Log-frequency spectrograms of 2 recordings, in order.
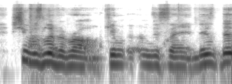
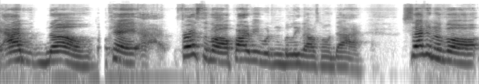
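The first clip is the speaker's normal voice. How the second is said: ordinary talk, nothing marked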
